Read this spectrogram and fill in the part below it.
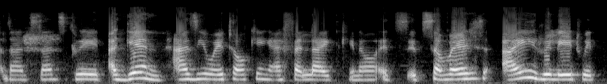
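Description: A woman host who trains clients herself, talking warmly affirming and rambling with many restarts. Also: a little high, steady tone, normal speed, dry recording, poor audio. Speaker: fitness podcast host. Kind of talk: conversational interview.

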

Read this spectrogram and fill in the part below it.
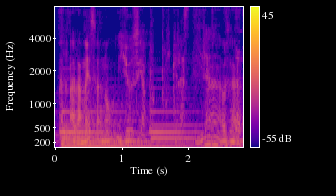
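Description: A man in his forties, a guest from Chiapas, Mexico, telling his life story in a relaxed, joking way with many restarts and laughs. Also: fairly low pitch, fast talker. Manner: chatty, jokes and laughs, restarts often. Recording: roomy reverb with loud music behind.

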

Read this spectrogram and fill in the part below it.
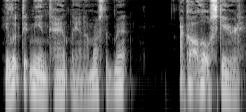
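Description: A man's voice: fairly low pitch, fairly quick, darkish tone, slightly rough. A Scottish man hosting a story podcast, narrating in the first person in a folksy, confiding way.

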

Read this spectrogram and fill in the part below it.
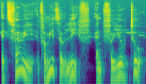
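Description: A man who grew up in Belgium, a native German speaker, talking casually and telling stories in a halting way, with many restarts. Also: mid-range voice, slight background noise. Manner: halting, restarts often, animated storytelling. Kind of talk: casual conversation.

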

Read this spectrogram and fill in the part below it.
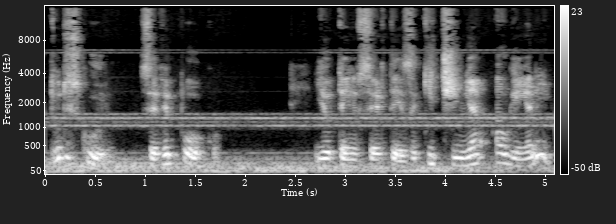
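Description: A man's voice: mid-range voice, big pitch swings, moderate pace, fairly bright tone, rough recording. Brazilian man telling eerie stories over music. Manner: colloquial, full of slang interjections. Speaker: podcast guest. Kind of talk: casual spoken storytelling of eerie personal experiences.

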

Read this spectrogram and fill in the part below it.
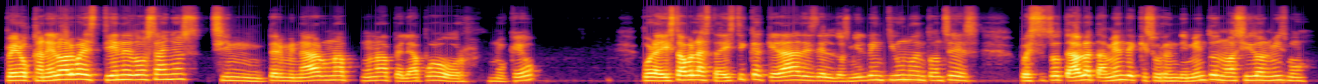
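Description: A man co-hosting a sports show, giving a measured, analytical take. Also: high-pitched.

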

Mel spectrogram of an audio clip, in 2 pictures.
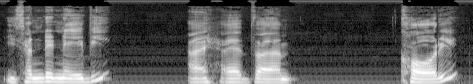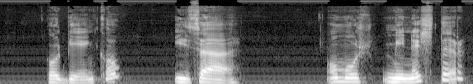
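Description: An older woman whose first language is Italian, talking hesitantly in halting, broken English as a guest in a casual interview. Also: low voice, lively intonation, dark tone, dry recording, clean studio sound.

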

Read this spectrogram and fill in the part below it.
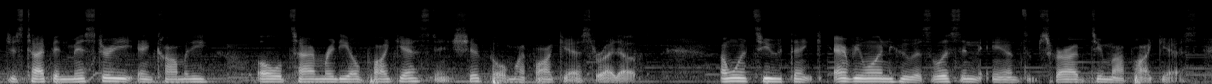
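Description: Slow-talking male podcast host. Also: mid-range voice, steady tone, creaky. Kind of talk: scripted podcast outro. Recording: dull, muffled podcast recording. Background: faint guitar music.

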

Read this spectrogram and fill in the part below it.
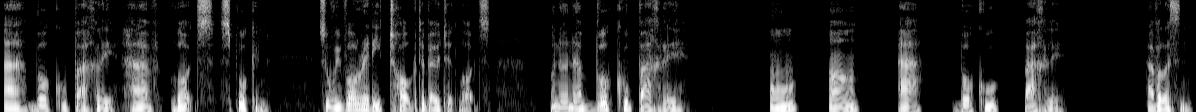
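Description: Soft-toned, low-voiced male language teacher. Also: a little slow, slightly rough, no room sound, studio quality. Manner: didactic, carefully enunciates and translates. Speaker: language teacher, podcast host. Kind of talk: explanatory French grammar lesson, phrase by phrase.

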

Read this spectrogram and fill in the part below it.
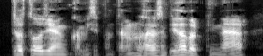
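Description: A man's voice: lowish voice, rapid-fire, bright, forceful tone, no room sound, studio quality. A man with a Mexico City accent co-hosting a casual chat, joking and very slangy. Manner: slangy, joking, says güey a lot. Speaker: podcast co-host.

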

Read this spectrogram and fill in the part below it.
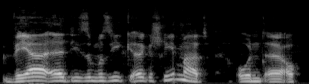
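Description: A man's voice: a little high, moderate pace, breathy edge, no echo. A man hosting a podcast in a casual, wordy, rambling way. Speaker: podcast host. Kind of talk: casual talk.

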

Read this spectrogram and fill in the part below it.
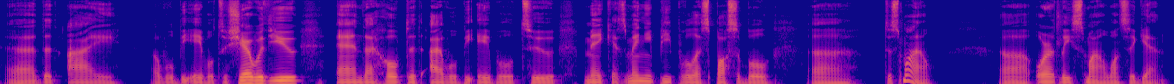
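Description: A man hosting a podcast, speaking formally and politely with a sore throat and many halting pauses. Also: low voice, clean tone, no echo, studio quality. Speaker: podcast host. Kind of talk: podcast intro monologue.

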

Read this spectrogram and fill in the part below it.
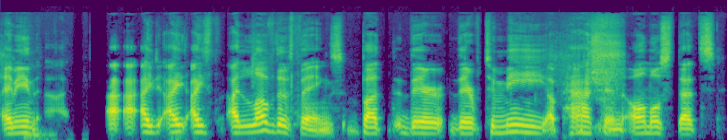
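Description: A middle-aged man from Romania, a podcast guest, talking in a halting way with many restarts and repeated words. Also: medium pitch, creaky, darkish tone, no echo. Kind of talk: conversational interview.

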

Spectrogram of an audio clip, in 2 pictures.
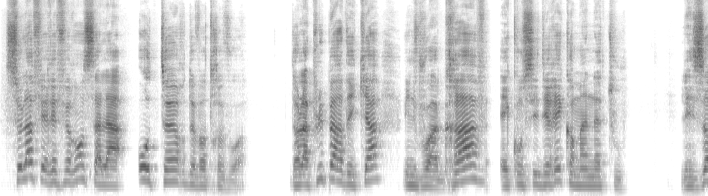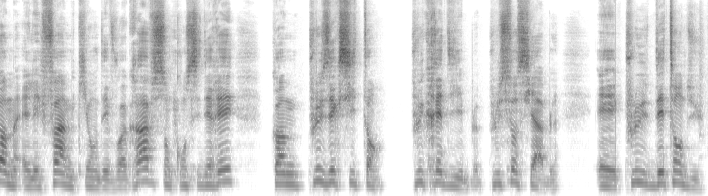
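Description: A man reading an audio course aloud in a steady, instructive way. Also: on the high side, moderate pace. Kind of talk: scripted narration.

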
